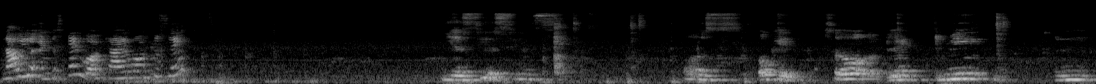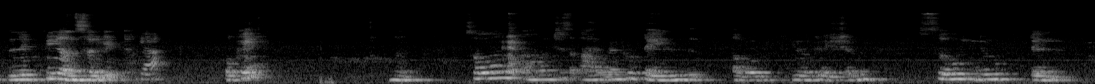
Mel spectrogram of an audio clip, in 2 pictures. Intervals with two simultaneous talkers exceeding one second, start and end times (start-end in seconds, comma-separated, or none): none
